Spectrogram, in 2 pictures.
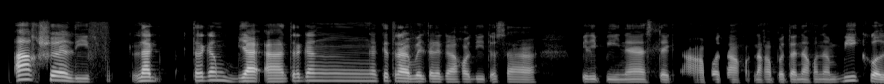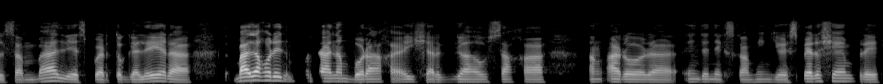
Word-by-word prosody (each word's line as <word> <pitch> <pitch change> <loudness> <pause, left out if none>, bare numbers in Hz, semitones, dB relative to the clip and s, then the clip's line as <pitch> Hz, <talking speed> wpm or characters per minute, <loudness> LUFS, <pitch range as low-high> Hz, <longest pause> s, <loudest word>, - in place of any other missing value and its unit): Actually, 190 -11 +7
f - - -18 0.2
nag 175 +2 +4 0.2
talagang 180 -3 -1
biya 150 +1 +8
ah, 140 0 +5
talagang 170 +4 -1 0.5
nagta-travel 145 -4 +1
talaga 130 -2 -2
ako 125 - -3
dito 125 -1 -8
sa 115 -3 -5 0.4
Pilipinas, 120 -2 -4
like 110 - -4
nakakapunta 115 +1 -5
ako - - -16
nakapunta 115 +1 -4
na 115 0 -4
ako 115 - -10
ng 115 - -8
Bicol, 175 - -1
Zambales, 115 +4 -1
Puerto 115 0 -4
Galera. 120 -2 +2 0.4
Balak 180 +4 +9
ko 195 - +3
rin 180 -1 +2 0.2
puntahan 145 -1 +2
ang 135 - -12
Boracay, 125 +1 -1
Siargao 120 0 -4
saka 115 -1 -3 0.4
ang 120 - -6
Aurora 115 -4 0
in 125 0 -11
the 125 - -6
next 120 -2 -10
coming 115 +1 -7
years. 110 -1 -5
Pero 140 +1 +1
syempre 140 -6 -3
125 Hz, 140 wpm, -25 LUFS, 115-150 Hz, 0.5 s, Balak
